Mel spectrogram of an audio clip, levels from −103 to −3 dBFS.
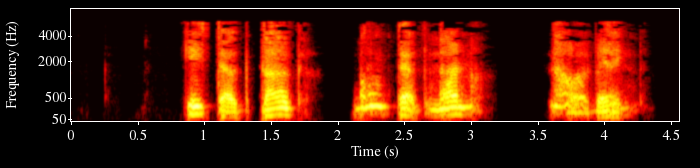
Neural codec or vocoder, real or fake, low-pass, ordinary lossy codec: codec, 24 kHz, 1.5 kbps, HILCodec; fake; 7.2 kHz; MP3, 24 kbps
